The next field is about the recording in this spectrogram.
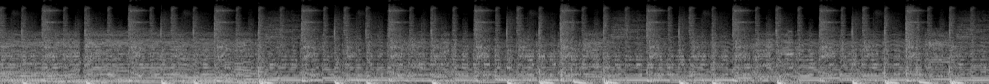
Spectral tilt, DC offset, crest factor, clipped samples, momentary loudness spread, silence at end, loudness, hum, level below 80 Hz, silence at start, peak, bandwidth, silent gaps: -5.5 dB/octave; 0.3%; 14 dB; under 0.1%; 3 LU; 0 s; -22 LUFS; none; -24 dBFS; 0 s; -6 dBFS; over 20 kHz; none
